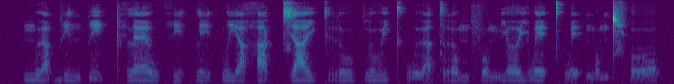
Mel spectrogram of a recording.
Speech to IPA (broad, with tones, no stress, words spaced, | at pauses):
mɯ˨˩a̯ bi˨˩npi˥˩ʔ pʰlɛː˧whi˨˩t̚li˨˩t̚ wi˨˩a̯ha˨˩k̚t͡ɕaː˦˥j kruː˦˥pluː˦˥j kʰwɯ˩˦a̯ tro˧mfo˧m jɤː˧jwe˦˥ʔ kʰwe˨˩ʔŋo˧mt͡ɕʰoː˦˥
